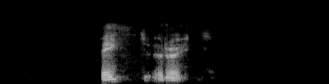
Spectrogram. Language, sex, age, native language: Icelandic, male, 20-29, Icelandic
